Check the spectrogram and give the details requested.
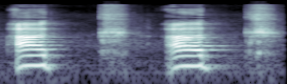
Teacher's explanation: sifat hamasnya akan muncul ya ketika dia harokatnya sukun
